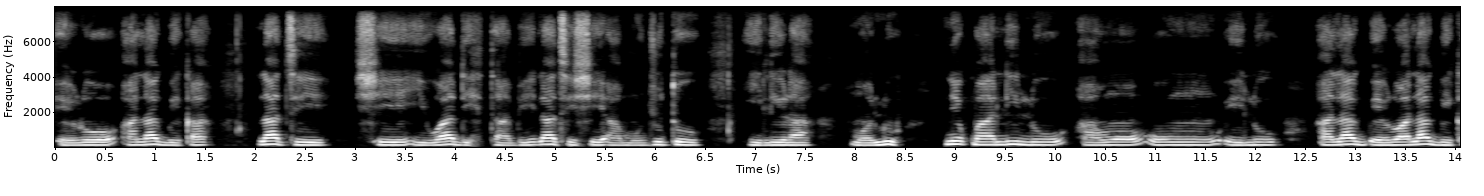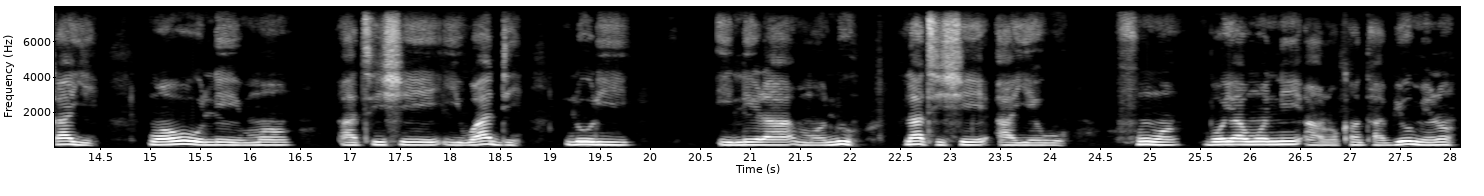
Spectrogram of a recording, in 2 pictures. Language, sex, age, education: Yoruba, male, 15-29, tertiary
